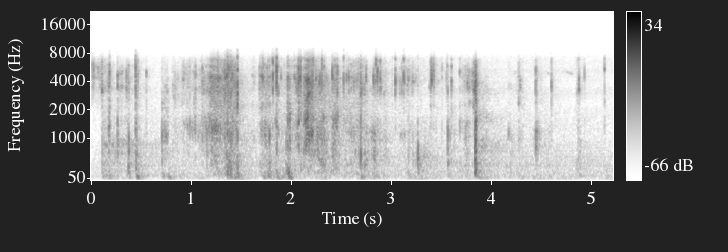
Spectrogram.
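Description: Faint, irregular clicks and crackles close to the microphone, with brief rustling in between.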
